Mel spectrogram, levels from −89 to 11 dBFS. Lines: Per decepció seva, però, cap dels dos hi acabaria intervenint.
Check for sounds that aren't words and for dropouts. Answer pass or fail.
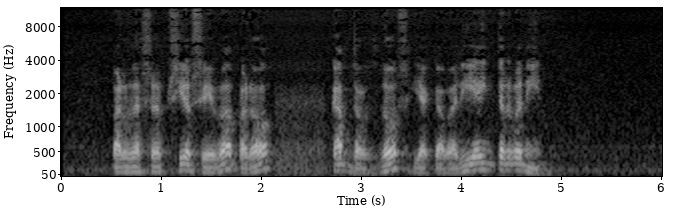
pass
